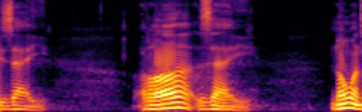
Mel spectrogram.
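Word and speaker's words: زاي: But za, no, I don't know about this one. No one says za. They all say zai.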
